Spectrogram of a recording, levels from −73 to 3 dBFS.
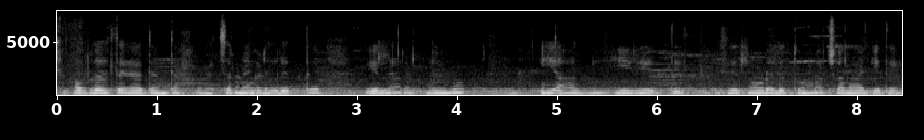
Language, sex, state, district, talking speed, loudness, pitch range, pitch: Kannada, female, Karnataka, Bellary, 80 wpm, -20 LUFS, 220-245 Hz, 235 Hz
